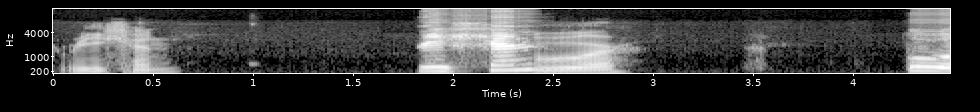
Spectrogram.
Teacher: It's a much softer R than the American R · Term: The R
